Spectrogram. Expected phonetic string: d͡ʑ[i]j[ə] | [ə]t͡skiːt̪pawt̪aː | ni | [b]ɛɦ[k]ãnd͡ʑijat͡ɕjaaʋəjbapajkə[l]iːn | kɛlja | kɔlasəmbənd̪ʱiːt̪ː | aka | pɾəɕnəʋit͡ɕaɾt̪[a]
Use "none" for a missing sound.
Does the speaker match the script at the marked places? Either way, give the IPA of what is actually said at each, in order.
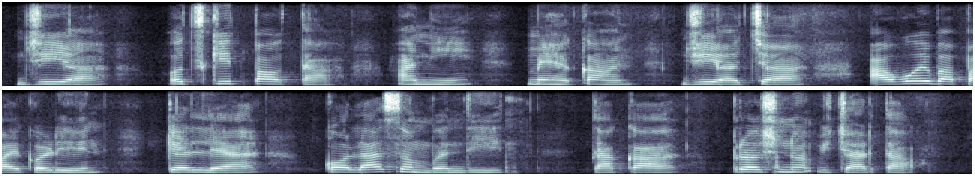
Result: i, a, ə, m, k, ɽ, a

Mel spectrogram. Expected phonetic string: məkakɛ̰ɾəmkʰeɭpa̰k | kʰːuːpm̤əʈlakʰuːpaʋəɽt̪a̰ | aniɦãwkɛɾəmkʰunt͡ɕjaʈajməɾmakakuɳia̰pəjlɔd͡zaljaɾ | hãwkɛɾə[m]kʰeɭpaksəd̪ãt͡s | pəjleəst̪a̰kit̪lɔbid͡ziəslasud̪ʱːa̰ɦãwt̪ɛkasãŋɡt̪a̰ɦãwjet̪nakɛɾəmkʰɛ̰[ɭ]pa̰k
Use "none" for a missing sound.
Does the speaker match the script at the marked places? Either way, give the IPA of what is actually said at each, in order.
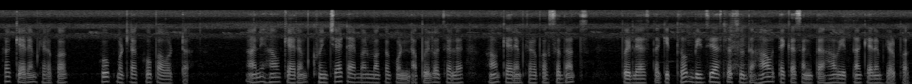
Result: m, ɭ

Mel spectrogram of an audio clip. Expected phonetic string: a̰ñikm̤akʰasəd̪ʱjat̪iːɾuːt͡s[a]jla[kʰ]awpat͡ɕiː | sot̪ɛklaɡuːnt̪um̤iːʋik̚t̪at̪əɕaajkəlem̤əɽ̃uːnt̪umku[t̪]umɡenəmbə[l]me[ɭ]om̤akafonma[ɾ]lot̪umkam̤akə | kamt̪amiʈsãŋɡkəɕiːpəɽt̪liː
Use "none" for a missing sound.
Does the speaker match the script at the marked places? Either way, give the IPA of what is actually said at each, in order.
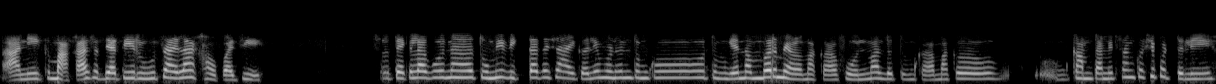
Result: a, kʰ, t̪, ɾ, ɭ, l

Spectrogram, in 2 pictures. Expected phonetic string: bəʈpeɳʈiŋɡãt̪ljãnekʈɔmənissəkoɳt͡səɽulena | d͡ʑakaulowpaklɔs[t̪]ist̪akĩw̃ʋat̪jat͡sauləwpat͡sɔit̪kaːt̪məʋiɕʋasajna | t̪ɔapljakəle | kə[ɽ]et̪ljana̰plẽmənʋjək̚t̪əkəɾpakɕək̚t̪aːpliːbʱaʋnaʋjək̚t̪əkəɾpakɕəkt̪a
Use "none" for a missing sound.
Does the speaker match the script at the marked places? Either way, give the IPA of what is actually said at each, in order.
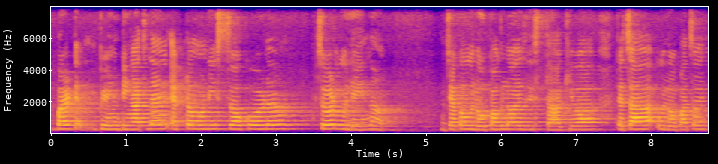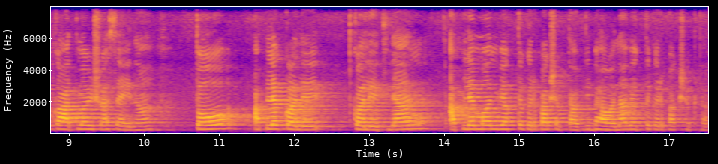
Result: d̪, l

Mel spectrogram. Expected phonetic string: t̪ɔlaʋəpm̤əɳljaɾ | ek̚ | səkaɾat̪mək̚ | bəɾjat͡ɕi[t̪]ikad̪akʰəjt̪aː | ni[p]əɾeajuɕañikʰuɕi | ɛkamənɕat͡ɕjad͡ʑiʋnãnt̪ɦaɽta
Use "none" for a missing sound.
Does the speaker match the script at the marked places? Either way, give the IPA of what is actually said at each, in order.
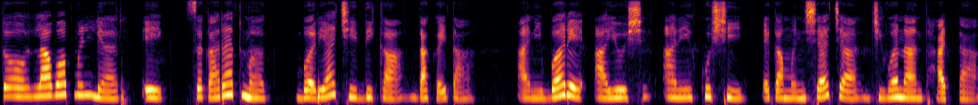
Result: d̪, b

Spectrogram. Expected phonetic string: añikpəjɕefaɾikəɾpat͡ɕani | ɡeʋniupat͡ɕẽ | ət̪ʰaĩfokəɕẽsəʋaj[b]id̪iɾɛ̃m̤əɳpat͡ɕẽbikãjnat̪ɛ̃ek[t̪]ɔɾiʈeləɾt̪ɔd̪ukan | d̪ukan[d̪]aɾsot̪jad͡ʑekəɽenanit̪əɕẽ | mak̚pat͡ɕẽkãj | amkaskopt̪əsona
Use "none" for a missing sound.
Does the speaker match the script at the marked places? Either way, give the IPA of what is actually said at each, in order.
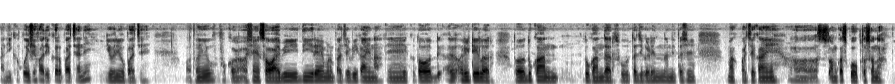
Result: b, t̪, d̪

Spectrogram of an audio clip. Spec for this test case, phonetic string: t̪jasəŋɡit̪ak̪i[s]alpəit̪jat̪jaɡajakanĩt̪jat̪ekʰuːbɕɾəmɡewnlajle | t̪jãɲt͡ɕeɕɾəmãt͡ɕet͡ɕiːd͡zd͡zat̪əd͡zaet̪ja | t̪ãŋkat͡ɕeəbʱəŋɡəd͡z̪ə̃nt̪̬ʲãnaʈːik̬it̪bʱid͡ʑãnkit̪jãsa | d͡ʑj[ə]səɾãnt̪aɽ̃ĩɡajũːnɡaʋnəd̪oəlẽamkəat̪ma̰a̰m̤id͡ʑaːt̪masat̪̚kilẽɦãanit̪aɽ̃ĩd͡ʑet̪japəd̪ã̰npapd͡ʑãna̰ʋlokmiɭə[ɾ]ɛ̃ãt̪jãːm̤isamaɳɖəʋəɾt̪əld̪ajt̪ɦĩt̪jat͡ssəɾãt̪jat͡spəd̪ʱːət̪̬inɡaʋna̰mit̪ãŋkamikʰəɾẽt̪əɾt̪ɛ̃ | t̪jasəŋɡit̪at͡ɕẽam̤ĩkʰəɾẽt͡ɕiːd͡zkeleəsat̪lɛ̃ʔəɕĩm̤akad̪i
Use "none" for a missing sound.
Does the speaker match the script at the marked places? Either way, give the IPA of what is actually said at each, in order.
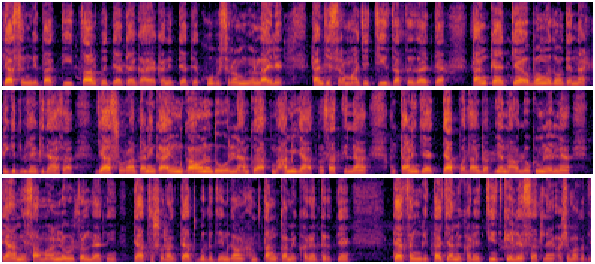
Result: t͡s, a, l

